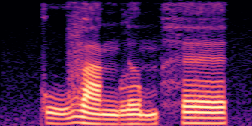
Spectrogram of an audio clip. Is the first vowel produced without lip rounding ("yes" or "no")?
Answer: no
